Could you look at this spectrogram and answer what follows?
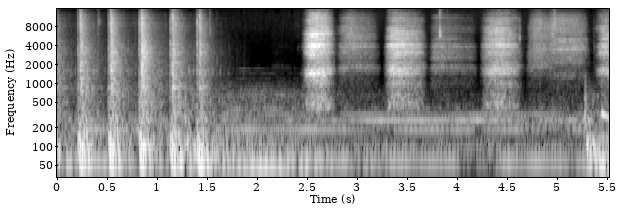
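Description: Rapid pounding on a locked door, about five blows a second, stopping after about a second and a half. Then heavy, panting breaths follow over a steady low music drone.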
